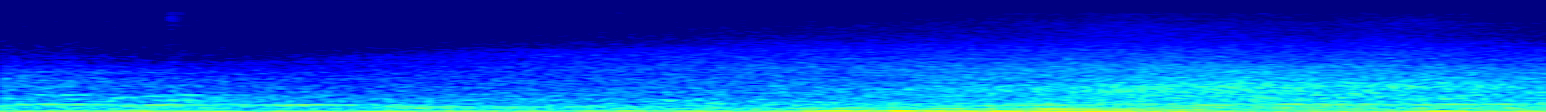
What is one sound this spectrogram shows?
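A man chants in a low, drawn-out voice into a microphone.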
